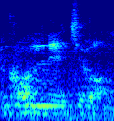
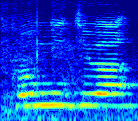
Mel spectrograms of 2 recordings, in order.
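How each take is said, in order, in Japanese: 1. 「こんにちは」は低い声です。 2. 「こんにちは」は高い声です。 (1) "今度低い声で" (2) "今度高い声で言ってみようかな"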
